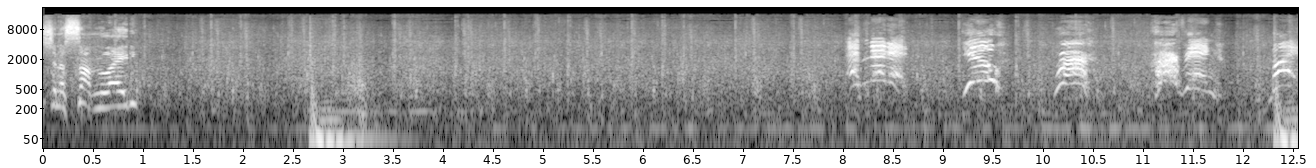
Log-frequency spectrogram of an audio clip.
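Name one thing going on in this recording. Water splashes steadily as a swimmer strokes.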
